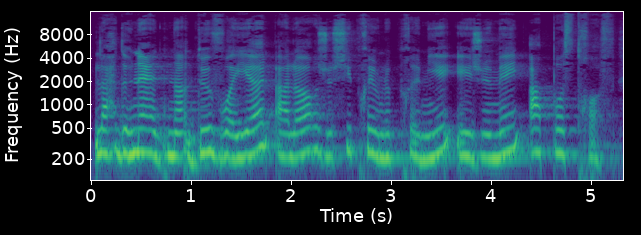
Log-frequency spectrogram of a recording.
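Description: A woman teacher with a Moroccan accent giving a grammar lesson, slowly and deliberately, repeating key words and mixing French with Moroccan Arabic. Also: on the high side, level tone, darkish tone. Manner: switches between French and Moroccan Arabic while explaining. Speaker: primary school teacher.

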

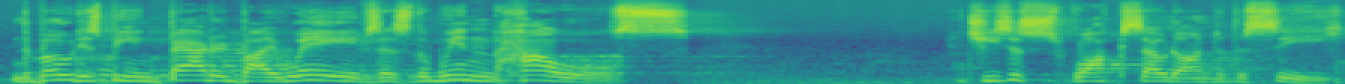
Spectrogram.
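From the pulpit, a middle-aged male priest delivers a sermon that is earnest and measured, leaning on important words with slow emphasis. The church is reverberant, and a faint rumble can be heard.

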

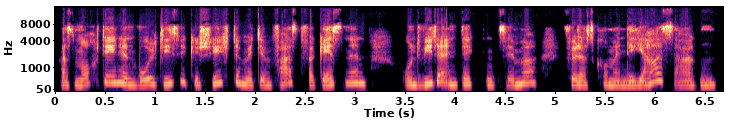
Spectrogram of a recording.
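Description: A woman author reading aloud from her children's book in calm, measured storytelling. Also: mid-range voice, no room sound. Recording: dry, slightly dull recording.

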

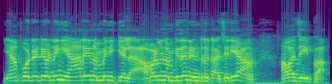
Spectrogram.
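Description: A woman's voice: lowish voice, pushed and bright, voice pushed down. A woman playing a bickering middle-aged village husband with a Kanyakumari accent, teasing and scolding his wife. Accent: Kanyakumari Tamil. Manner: teasing, scolding, rapid-fire.

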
